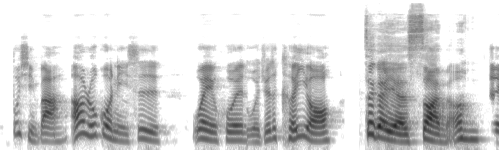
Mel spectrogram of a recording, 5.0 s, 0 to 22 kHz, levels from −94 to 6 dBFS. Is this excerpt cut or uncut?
cut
